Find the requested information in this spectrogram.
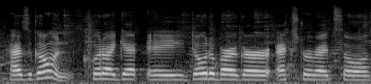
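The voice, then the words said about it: Irish accent. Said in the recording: “What accent is that? ... It's Irish.”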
